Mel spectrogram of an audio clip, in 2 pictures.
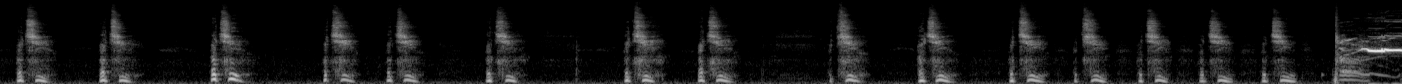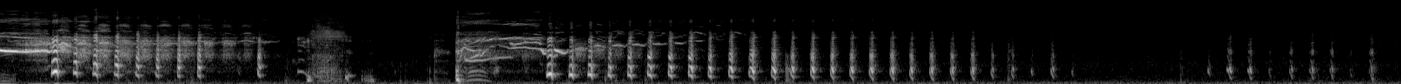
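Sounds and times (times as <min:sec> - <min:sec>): man laughing hard: 0:13.4 - 0:17.8, 0:18.6 - 0:24.7, 0:26.1 - 0:27.8.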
